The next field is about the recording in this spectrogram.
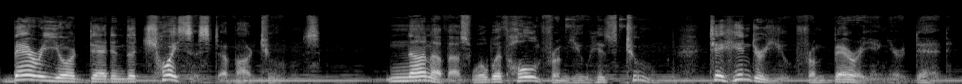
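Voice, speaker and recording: A man's voice: medium pitch, huge pitch swings, slow pace, over music. An actor playing a respectful spokesman of an ancient people in a dramatized scripture recording, declaiming with deference. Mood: respectful, magnanimous. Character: respectful male Hittite elder speaking for his people. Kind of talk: dramatized scripture audio acting.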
